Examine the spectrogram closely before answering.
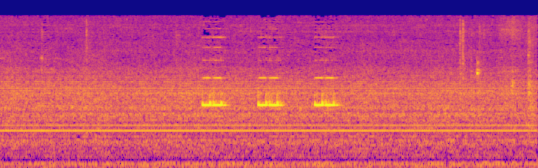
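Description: Three short electronic beeps from a kitchen appliance, evenly spaced about three-quarters of a second apart, over a steady low hum.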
